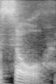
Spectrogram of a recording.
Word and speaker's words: Soel: And there's also a wordplay in it because in the naval jargon, um, yeah, a, a, boat has to have a soul. Pronounce it soul yards because, yeah, that's that's uh, what we think makes the most sense.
